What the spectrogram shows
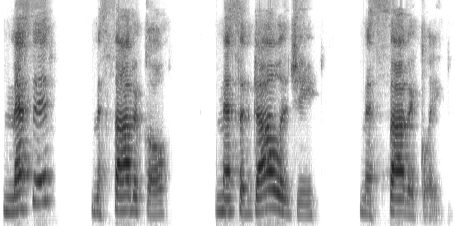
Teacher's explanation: Method, method, 2 stresses. Methodical, the stress is on the tha. Methodology, the stress is on the dal. Methodically, it's on the tho. So the stress changes on this one.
